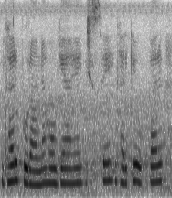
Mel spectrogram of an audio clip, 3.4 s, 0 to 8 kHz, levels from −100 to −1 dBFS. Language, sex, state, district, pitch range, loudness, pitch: Hindi, female, Uttar Pradesh, Lalitpur, 225-255 Hz, -16 LUFS, 235 Hz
